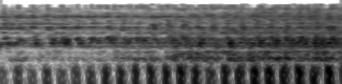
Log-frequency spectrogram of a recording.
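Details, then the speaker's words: Honda Beat CVT after repair: low, even putter at idle, steady and smooth with no roughness from the drive; idle sounds stable and normal, no abnormal noise. "untuk suaranya silakan didengarkan stabil halus saat RPM tidak ada kendala tidak adanormal"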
